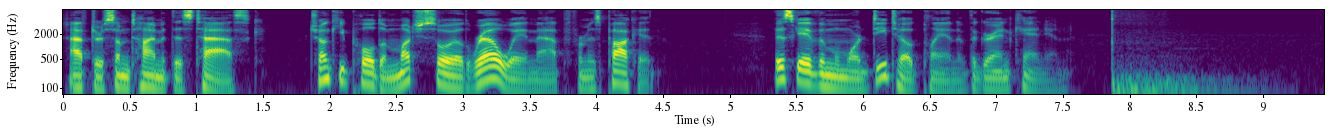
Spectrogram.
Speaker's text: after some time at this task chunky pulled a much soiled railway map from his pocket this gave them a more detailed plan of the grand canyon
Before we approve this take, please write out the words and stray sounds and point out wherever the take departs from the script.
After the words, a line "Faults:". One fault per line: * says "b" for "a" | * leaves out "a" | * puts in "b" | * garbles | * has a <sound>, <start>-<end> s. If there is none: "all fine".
after some time at this task chunky pulled a much soiled railway map from his pocket this gave them a more detailed plan of the grand canyon
Faults:
* has a thud, 7.9-9.3 s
